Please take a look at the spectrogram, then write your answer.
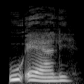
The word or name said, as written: uærlig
